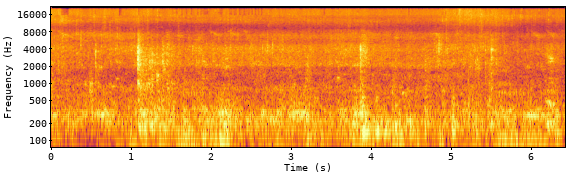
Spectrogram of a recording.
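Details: Crackling, sizzling noise like frying, with occasional sharp clicks and faint speech in the background; no pig sounds.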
